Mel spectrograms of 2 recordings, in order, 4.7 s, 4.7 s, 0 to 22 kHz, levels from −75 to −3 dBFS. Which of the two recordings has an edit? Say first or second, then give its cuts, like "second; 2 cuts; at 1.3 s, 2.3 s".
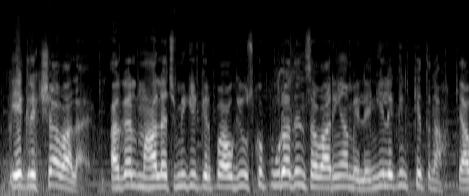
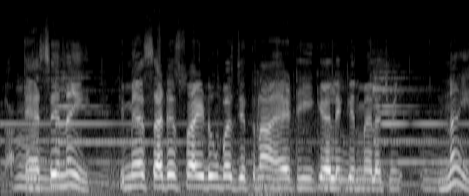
first; 1 cut; at 0.9 s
